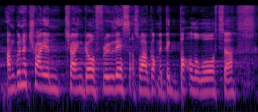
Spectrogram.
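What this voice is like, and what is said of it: Hoarse, failing voice. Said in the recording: “my voice is been not very well this week ... my voice is going ... I've been sucking cough sweets for the last few days”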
